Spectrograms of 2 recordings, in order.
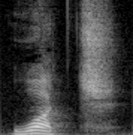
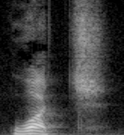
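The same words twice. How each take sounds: The two takes are said the same way.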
